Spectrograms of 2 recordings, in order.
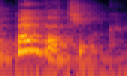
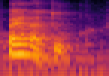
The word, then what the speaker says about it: Pentateuch: They actually generally have a different version of the Pentateuch, or Pentateuch, if you prefer to pronounce it sillily.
